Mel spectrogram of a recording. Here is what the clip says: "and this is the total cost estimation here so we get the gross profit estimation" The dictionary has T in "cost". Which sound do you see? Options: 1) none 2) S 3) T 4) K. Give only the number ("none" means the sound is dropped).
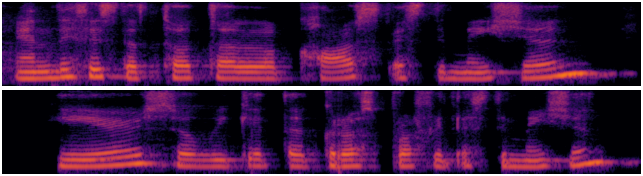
3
